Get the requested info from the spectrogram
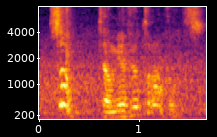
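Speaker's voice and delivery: a soft hint of a Russian accent; quiet, light Russian lilt; lightly Russian barmaid. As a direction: lean in and purr in faint Russian. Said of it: "taken on a kind of Russian accent".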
